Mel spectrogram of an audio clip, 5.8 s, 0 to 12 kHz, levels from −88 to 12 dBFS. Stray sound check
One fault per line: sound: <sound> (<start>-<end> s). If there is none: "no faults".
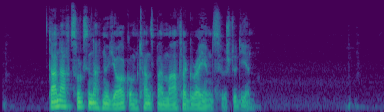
no faults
